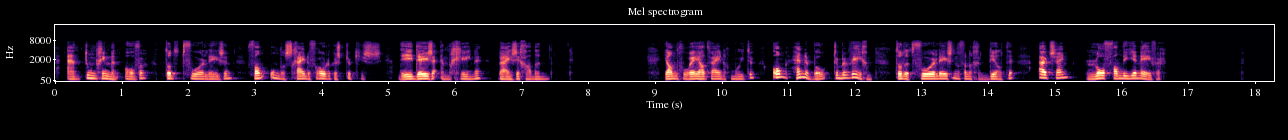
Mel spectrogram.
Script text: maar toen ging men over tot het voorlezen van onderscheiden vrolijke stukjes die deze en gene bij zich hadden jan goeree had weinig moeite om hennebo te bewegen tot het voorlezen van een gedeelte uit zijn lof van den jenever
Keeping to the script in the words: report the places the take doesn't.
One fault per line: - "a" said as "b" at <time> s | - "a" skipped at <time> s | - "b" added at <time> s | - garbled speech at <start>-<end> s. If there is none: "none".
- "maar" said as "en" at 0.1 s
